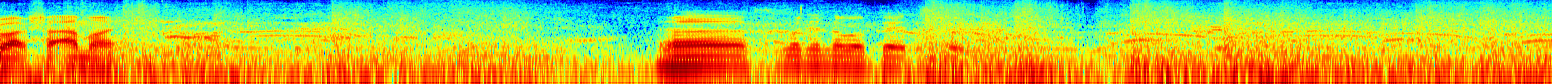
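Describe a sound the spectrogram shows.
Heavy gunfire rattles in bursts.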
